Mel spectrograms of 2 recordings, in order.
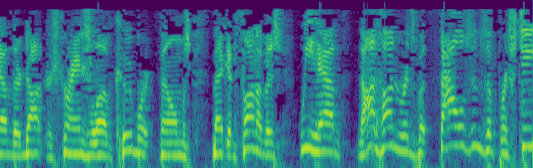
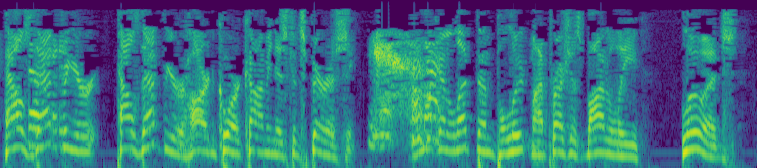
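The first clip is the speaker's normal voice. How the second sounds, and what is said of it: Sarcastic mocking delivery. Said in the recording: “I'm being sarcastic.”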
